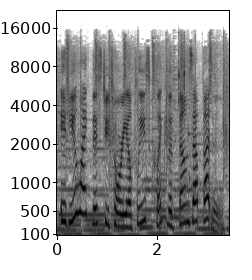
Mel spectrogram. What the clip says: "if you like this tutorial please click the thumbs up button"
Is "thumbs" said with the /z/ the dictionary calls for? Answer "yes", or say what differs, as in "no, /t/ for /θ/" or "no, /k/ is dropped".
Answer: yes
